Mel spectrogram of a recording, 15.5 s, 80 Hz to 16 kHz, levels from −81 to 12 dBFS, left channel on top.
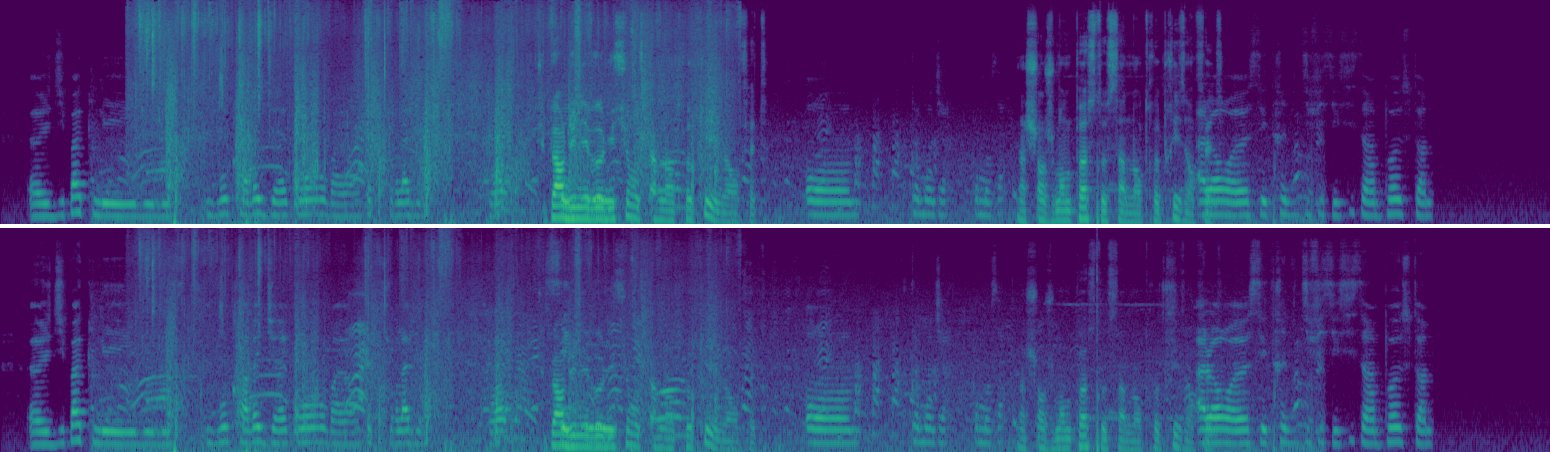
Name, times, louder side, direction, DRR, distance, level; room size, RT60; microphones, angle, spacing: voice 1, 0.3-4.3 4.9-5.1 5.6-6.2 8.1-8.6 9.1-10.1 11.7-14.3, right 2 dB, 40° right, 3.2 m, -30 dB
sound 1, 0.9-13.3, right 4 dB, 65° right, 1.4 m, -40 dB
sound 2, 1.3-7.4, left 6 dB, 40° left, 3.9 m, -32 dB
voice 2, 5.4-7.5 10.2-12.0, left 4 dB, 60° left, 0.7 m, -26 dB
head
